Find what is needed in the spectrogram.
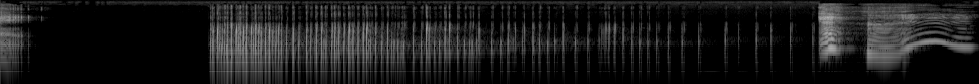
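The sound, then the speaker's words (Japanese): A long, loud, sputtering fart lasts about three seconds and breaks up into a run of quickening little pops as it fades. A voice begins right after it. “おなら出ちゃった。”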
